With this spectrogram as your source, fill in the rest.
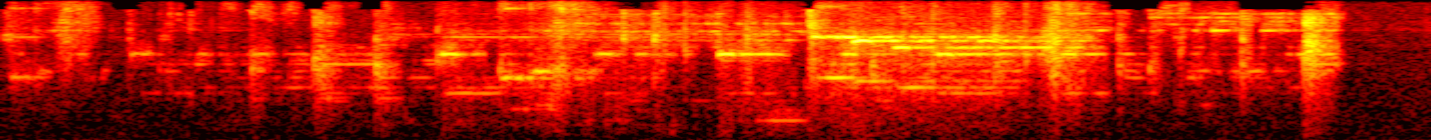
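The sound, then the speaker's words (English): A mobile phone ringtone plays a bright, melodic electronic tune of quick tonal notes at moderate volume. It runs for about six and a half seconds before stopping abruptly. “No, that's the phone. That's my phone. I'm going to turn it off.”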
